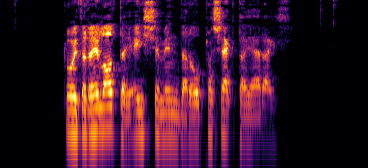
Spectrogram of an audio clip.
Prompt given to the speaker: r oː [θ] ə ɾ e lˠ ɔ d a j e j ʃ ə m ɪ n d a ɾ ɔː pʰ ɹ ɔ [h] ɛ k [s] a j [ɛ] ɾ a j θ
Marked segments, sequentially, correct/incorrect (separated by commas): incorrect, incorrect, incorrect, correct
